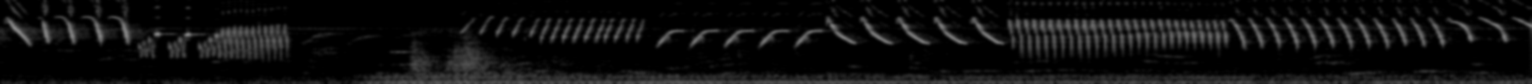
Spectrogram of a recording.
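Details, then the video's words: Canary singing in bursts: looping high notes and a buzzy phrase, a brief pause, then long fast tours of repeated swept notes and a buzzy trill over a low hum. "Canary Singing Bird Sounds"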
